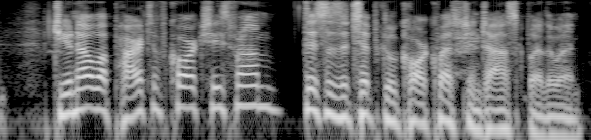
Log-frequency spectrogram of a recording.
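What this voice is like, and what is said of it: Irish Cork accent. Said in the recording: “does she still have a Cork accent? ... she sounds like you.”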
